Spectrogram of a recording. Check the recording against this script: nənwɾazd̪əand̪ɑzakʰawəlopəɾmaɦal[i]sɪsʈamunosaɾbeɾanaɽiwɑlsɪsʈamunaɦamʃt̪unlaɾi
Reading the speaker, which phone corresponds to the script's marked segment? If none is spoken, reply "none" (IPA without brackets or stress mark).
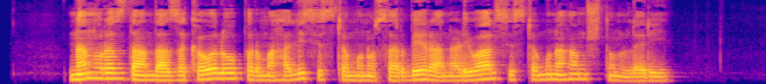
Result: i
